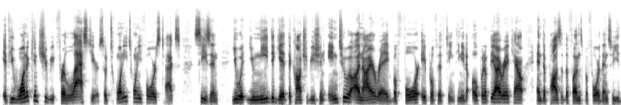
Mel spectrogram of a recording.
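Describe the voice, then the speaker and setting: Confident man explaining, lower voice. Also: fairly bright tone, no echo. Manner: confident, explaining, quick jokes. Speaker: guest expert. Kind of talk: explanatory interview answers.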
